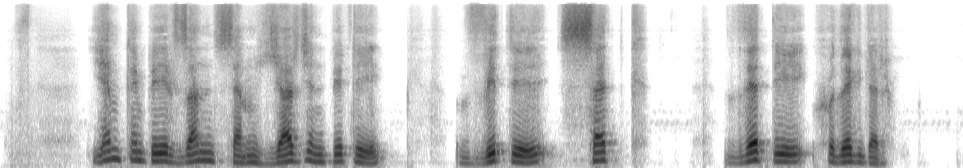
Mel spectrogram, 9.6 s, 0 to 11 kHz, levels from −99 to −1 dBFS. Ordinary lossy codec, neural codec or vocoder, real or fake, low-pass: AAC, 48 kbps; codec, 16 kHz in and 24 kHz out, 0.6 kbps, FocalCodec, streaming, 4096 codes; fake; 9.9 kHz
